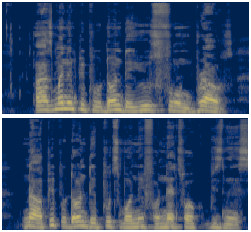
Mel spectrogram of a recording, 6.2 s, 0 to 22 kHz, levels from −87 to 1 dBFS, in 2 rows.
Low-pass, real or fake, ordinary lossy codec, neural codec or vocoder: none; fake; none; vocoder, 48 kHz, 128 mel bands, Vocos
